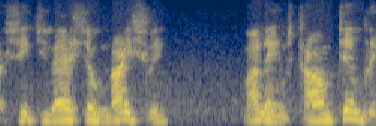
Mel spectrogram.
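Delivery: put-on light touch of a vaguely Irish accent. Voicing a stranger who answers a bleeding man's plea: vaguely irish accent. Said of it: "he said with a vaguely Irish accent".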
